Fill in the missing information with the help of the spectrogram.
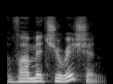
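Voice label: "vomiturition", British English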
